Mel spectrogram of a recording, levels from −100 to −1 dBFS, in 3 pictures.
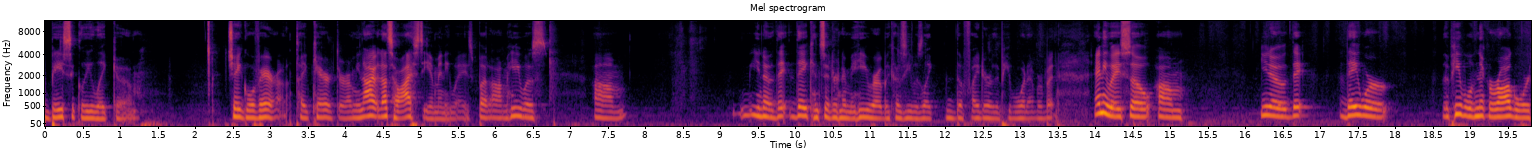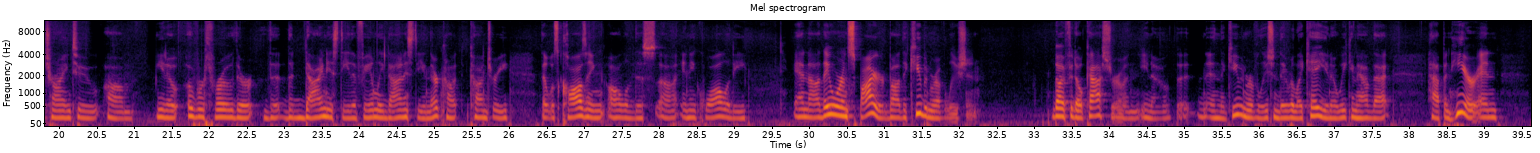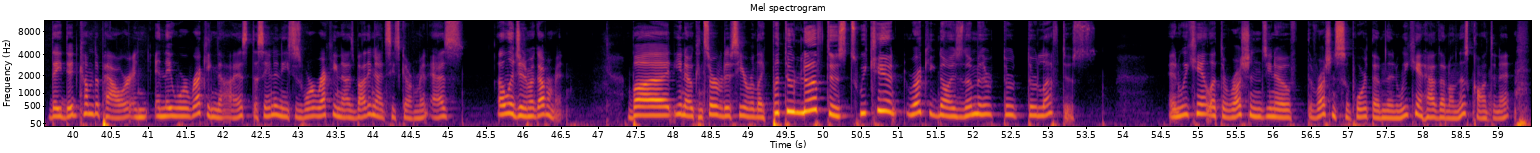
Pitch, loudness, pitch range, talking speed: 195 Hz, -34 LUFS, 175-225 Hz, 175 wpm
